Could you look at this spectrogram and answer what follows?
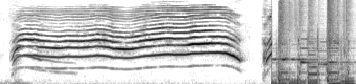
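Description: A cat yowling at another cat: one long drawn-out call of about four and a half seconds, its pitch wavering and then dropping away at the end. Rock music with guitar and drums starts about five seconds in.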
